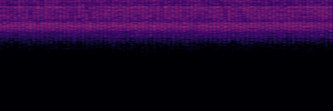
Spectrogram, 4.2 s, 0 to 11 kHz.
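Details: ['Grasshopper stridulation near the Svensky monastery field, Bryansk, Russia, 9pm on 6 September 2020, recorded in stereo on a Tascam DR-44WL: a constant shrill, glittering chirr of fast, evenly spaced pulses in a quiet meadow.']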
